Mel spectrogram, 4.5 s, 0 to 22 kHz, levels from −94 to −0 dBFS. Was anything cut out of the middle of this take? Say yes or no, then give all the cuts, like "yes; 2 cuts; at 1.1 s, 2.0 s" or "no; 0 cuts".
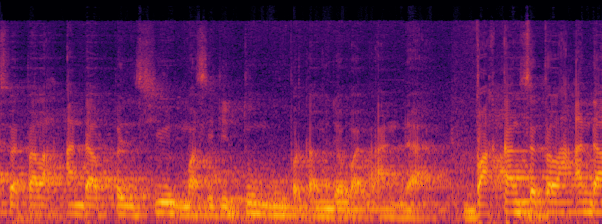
yes; 1 cut; at 3.4 s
